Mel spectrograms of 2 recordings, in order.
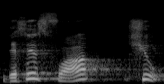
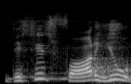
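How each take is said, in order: First: Said in the usual way. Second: Very slow and separated; slow dictation. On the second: Shown as a demonstration. Teacher dictating before saying it normally, slow. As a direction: dictate each word for writing. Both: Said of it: "सामान्य भाषा में बोल रहा हूं".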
